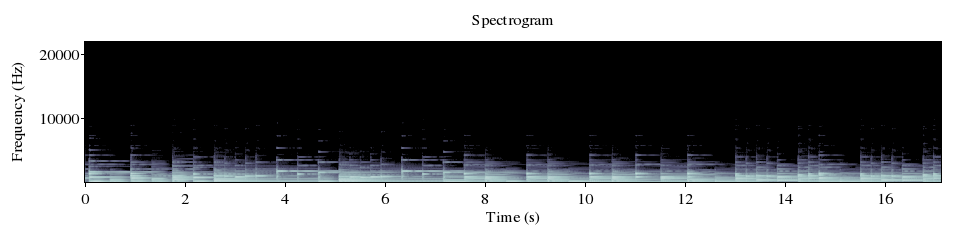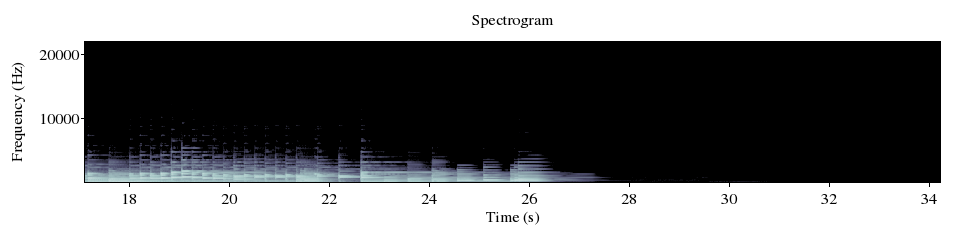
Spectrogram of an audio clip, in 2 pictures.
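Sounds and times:
piano duet: 0:00.0 - 0:26.6.

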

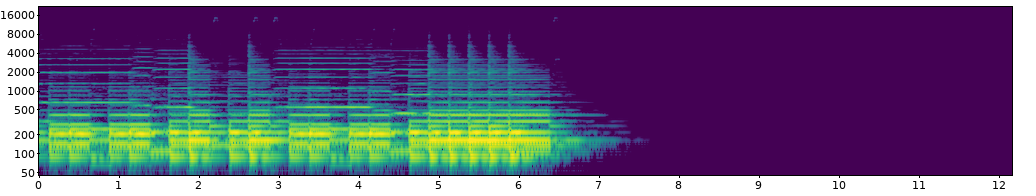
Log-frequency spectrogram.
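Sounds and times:
violin: 0:00.0 - 0:06.7
guitar: 0:00.0 - 0:07.3.

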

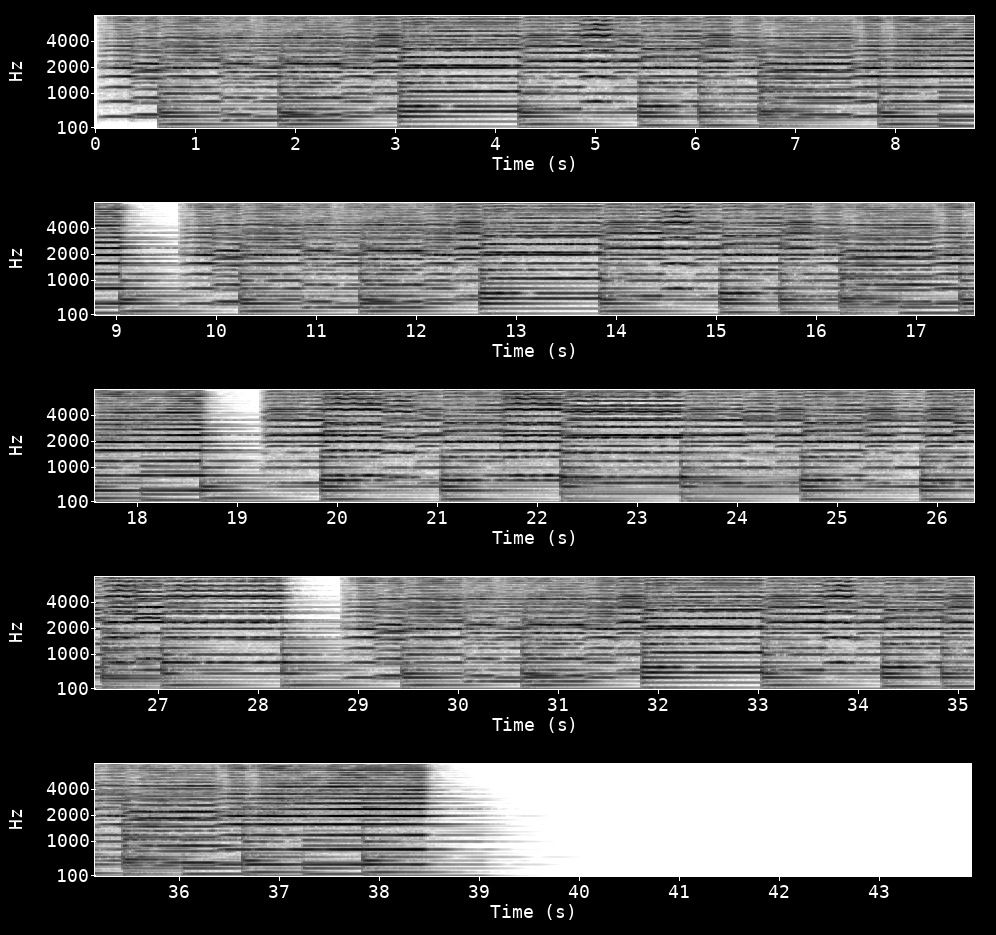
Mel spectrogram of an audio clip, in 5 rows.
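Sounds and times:
violin duet: 0:00.0 - 0:39.1.

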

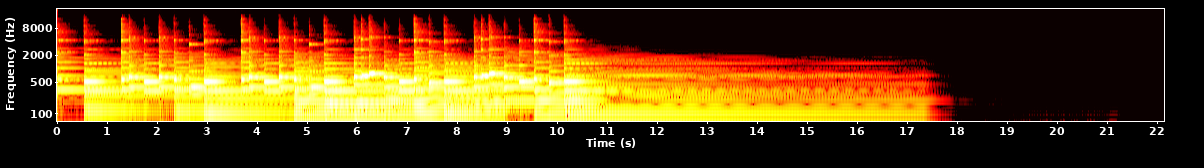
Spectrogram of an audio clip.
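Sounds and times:
marimba: 0:00.0 - 0:10.9.

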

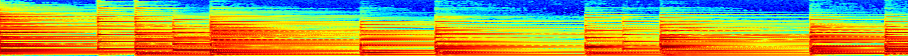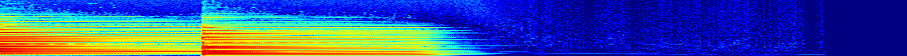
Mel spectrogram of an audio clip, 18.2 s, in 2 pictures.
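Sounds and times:
piano duet: 0:00.0 - 0:13.5.

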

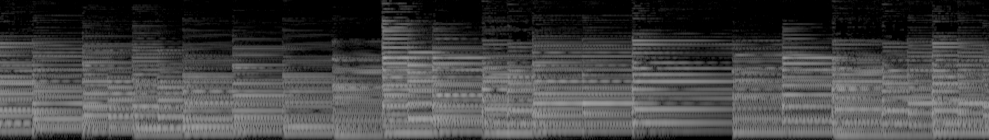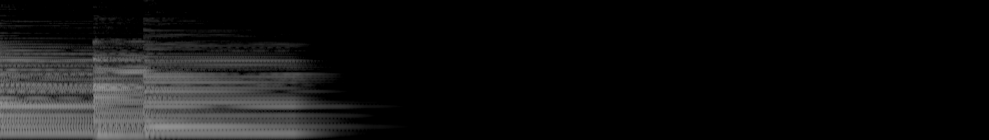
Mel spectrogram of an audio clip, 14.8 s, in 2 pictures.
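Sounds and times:
piano duet: 0:00.0 - 0:10.0.

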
